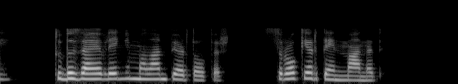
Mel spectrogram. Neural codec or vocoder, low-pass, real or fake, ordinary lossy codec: codec, 16 kHz, about 1 kbps, DyCAST, with the encoder's durations; 5.4 kHz; fake; Opus, 64 kbps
